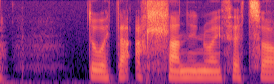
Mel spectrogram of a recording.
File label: "allan", Welsh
